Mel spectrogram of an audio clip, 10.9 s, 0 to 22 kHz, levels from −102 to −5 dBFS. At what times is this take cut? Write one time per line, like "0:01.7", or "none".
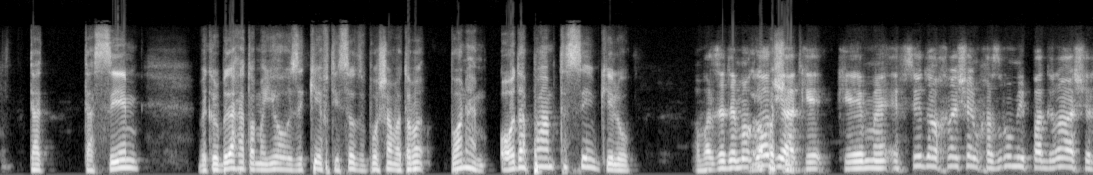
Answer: none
